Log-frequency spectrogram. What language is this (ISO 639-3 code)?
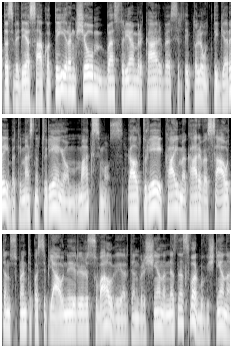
lit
